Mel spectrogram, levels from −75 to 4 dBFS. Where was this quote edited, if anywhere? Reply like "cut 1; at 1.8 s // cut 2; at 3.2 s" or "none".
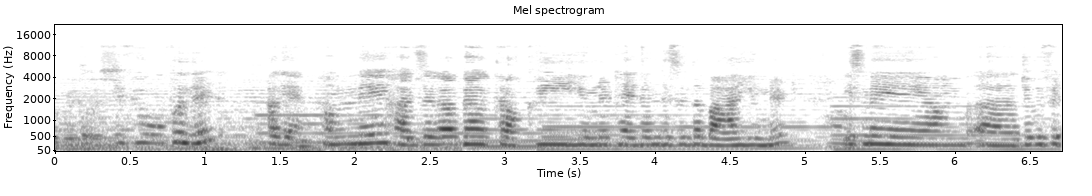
cut 1; at 2.7 s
